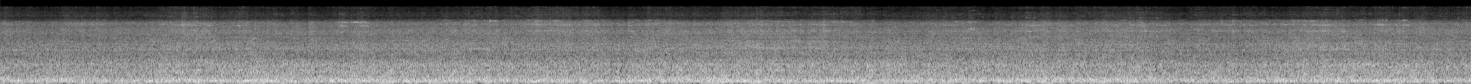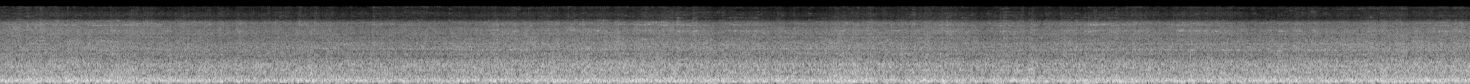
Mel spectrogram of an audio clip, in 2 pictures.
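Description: Long freight train of covered goods wagons rolling past close by: a loud, steady, unbroken noise of wagon wheels running on the rails.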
